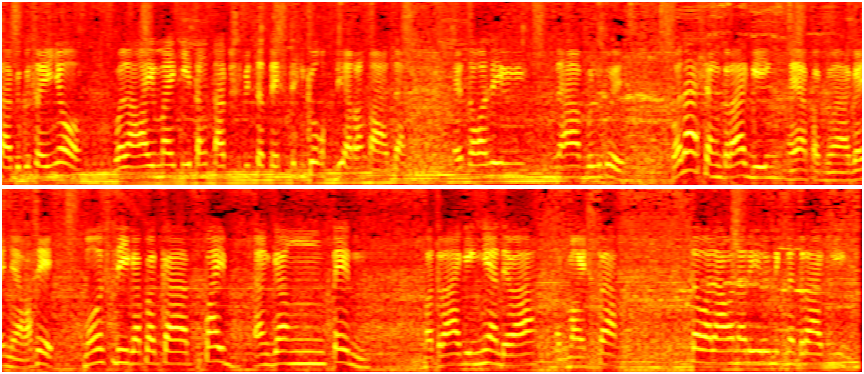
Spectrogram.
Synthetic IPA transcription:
saːbɪkosɐʔɪɲːo̞ | wɐlaːkɐjʊŋmɐkɪkiːt̪ɐŋt̪apspit̪sɐt̪ɛst̪ɪŋkokʊnd̪iʔɐɾɐŋkaːd̪ɐʔɛt̪o̞kɐsɛjʊŋnɐhaːbolkoɛwɐlaʃaŋd̪ɾaːɡɪŋʔɐjanpɐɡ̚mɐɐɡɐɲakɐsɛ | mowst̪likɐpaɡ̚kɐfajb | hɐŋɡaŋt̪ɛn | mɐd̪ɾaːɡɪŋɲand̪ɪbapɐɡ̚mɐŋɪst̪ɾak̚ʔɛt̪owɐlaːkonɐɾiːɾɪnɪɡ̚nɐd̪ɾaːɡɪŋ

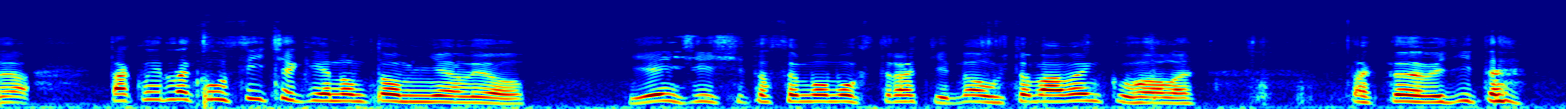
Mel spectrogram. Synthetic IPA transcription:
a | t̪akoviːdlɛkowsit͡ʃɛk̬jɛno̞mt̪omɲɛljo | jɛʒɪʃt̪osɛmːomoxst̪ɾacɪt̪̚nouʃt̪omaːvɛŋkualɛ | t̪ak̚t̪oɛvɪɟiːt̪ɛ

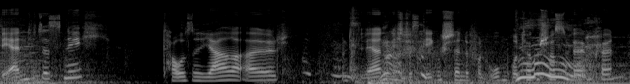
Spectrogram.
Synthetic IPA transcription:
lɛ̰ɐnəndidasnɪç | tʰaʊzn̩dəjaːʁəʔaltʔʊntilɛɐnənɪçt̚d̥asɡ̥eːɡŋ̩ʃtɛndəfɔnʔo̰ːbm̩ʁʊntʰɐɡəʃɔsn̩veːɐdn̩kʰœnən

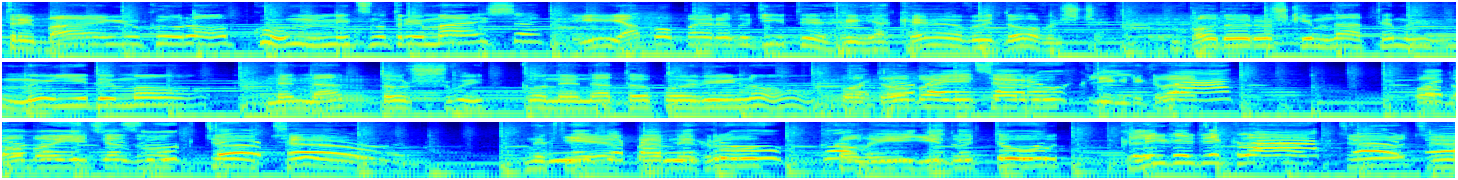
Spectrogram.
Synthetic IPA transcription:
st̪ɾɪbajʊkɔɾɔp̚kʊmʲit̪snɔt̪ɾɪmajsʲɐijapɔpɛɾɛd̪ʊdʲit̪ɪjɐkɛʋɪd̪ɔʋɪʃt͡ʃɛ̥ | bɔd̪ɔjɾɔʃkʲɪmnat̪ːemɪmɪjid̪ɪmɔ | nɛnɐt̪ːɔʃʋɪt̪̚kɔnɛnɐt̪ːɔpɔʋʲilʲnɔpɔd̪ɔbɐjet͡sʲːɐɾuklʲikdʲiklˠɛ | pɔd̪ɔbɐjet͡sʲːɐzʋuktʲut͡ʃ | nɪxʲipɛwnɪɦɾupkɔlˠɪjid̪ʊt̚ʲt̪ut̪klʲikd̪ʲiklˠɛ

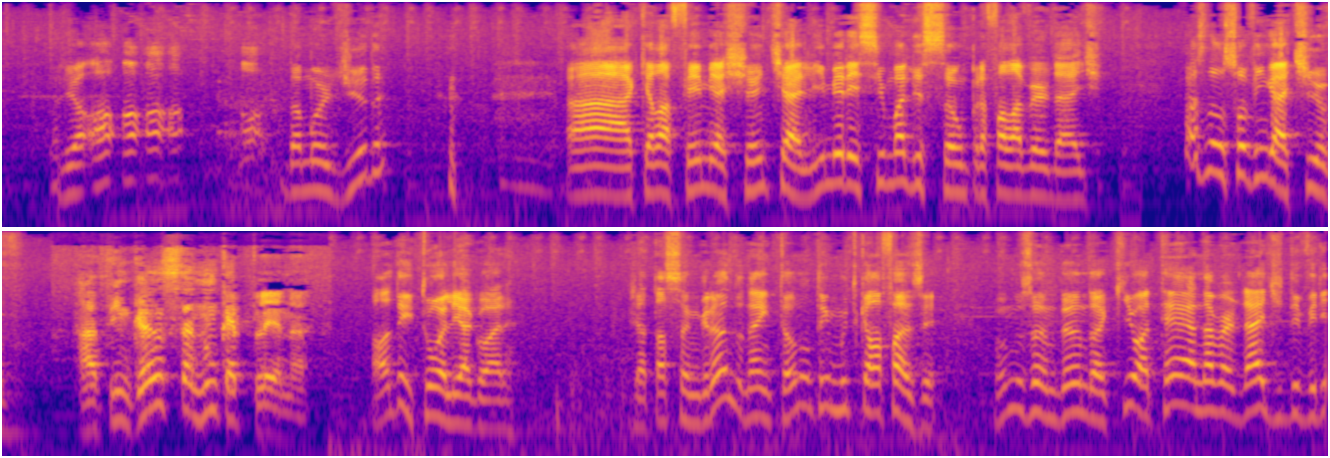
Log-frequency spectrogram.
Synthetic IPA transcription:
aliɔʔɔʔɔʔ | ɔd̪ɐmoɾd͡ʒid̪ɐ | aːkɛlɐfẽmɪaʃɐ̃nt͡ʃɪalimeɾesiũmɐlisɐ̃w̃pɾɐfalaveɾd̪ad͡ʒɪ | mɐznɐ̃w̃sovĩɡat͡ʃivʊ | ɐvĩɡɐ̃sɐnũŋkɐɛplẽnɐ̰ɛlɐd̪ejt̪oaliaɡɔɾɐ | ʒat̪asɐ̃ŋɡɾɐ̃nd̪ʊnɛẽnt̪ɐ̃w̃nɐ̃w̃t̪ẽj̃mũjt̪ʊkɪɛlɐfazeɾ | vɐ̃mʊzɐ̃nd̪ɐ̃nd̪ʊakioat̪ɛnɐveɾd̪ad͡ʒɪd̪eveɾi

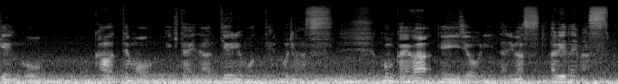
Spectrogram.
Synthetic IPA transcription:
ɡẽ̞ŋɡo̞kaβat̪ːe̞mo̞ikʲi̥t̪ainat̪ːeiɯɯ̟ɲio̞mo̞t̪ːe̞o̞ɾʲimasɨ̥kõ̞ŋkaiβ̞aeiʑo̞ːɲ̟inaɾʲimasɨ̥aɾizaimasɨ̥

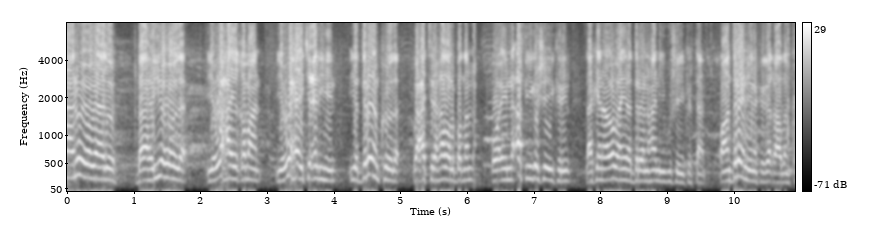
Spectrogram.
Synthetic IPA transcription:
aːnʊɔɣaːðɔ | baːɦɪjɔɦɔːðɐijɔwɑħɑɛjqɑβaːn | ijɔwɑħɑɛjt͡ʃɛʕɛljɪɦiːn | ijɔd̪ɐɾɛːŋkʰɔːðɐ | wʔɑħɑːt͡ʃɪɾɐɦɐðɐlbɐðɐnɔːɛjnːɐʔɐfiːɣɐʃɛːɣɪkʰɐɾɪn | laːkʰɪːnaɔɣaɪnaːd̪ɐɾɛːnɐɦaːnɪjʊɣʊʃɛːɣɪkʰɐrt̪ʰaːnʔɔ̰ːaːnd̪ɐɾɛːnɪnɐkʰɐɣɐqɑːðɐŋkʰɐɾɔ

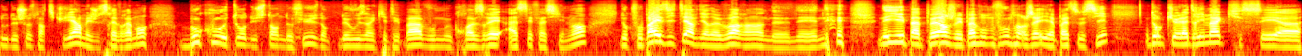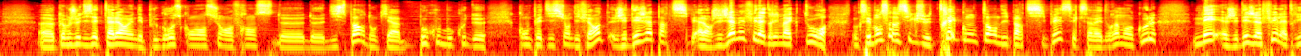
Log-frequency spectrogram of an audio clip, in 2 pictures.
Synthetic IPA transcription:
ud̪əʃozpaʁt̪i̥kʲyljɛʁmɛʒəsəʁɛvʁɛmɑ̃ | bokuot̪uʁd̪yst̪ɑ̃d̪d̪ofysd̪ɔ̃k̚nəvuzɛ̃kʲjet̪epavuməkχwazʁeʔasefasilmɑ̃d̪ɔ̃kfopaezit̪eavəniʁnəvwaʁɛ̃nənɛnnejepapœʁʒəvɛpamvumɑ̃ʒeiljapad̪əsusi | d̪ɔ̃klad̪ʁimaksɛø | økɔmʒəd̪izɛt̪u̥t̪alœʁynd̪eplyɡʁoskɔ̃vɑ̃sjɔ̃ɑ̃fχɑ̃sd̪əd̪əd̪ispɔʁd̪ɔ̃kiljab̥okubokud̪əkɔ̃pet̪isjɔ̃d̪ifeʁɑ̃t̪ʒed̪eʒapaʁt̪i̥si̥pealɔʁʒeʒamɛfɛlad̪ʁimakt̪uʁd̪̥ɔ̃ksɛpuʁsaosikəʒəɛt̪χɛkɔ̃t̪ɑ̃d̪ipaʁt̪i̥sipesɛkə̥savaɛt̪ʰvʁɛmɑ̃kulmɛʒed̪eʒafɛlad̪ʁi

